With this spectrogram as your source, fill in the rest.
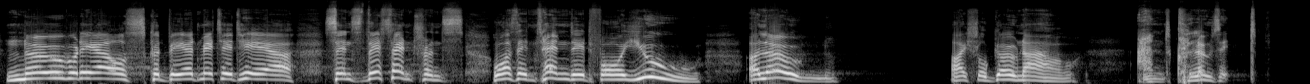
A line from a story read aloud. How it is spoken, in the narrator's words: The doorkeeper … in order to reach his diminished hearing, he roars at him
